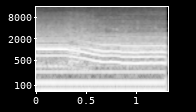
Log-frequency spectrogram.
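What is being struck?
Nothing is struck.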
